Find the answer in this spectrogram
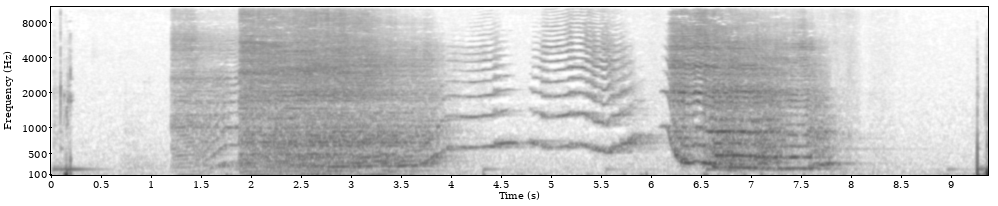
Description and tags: My dryer door creaking recording from my zoom h1.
